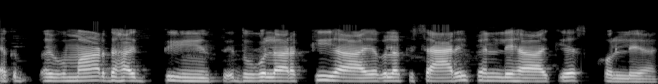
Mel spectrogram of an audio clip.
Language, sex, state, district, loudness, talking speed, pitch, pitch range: Hindi, female, Bihar, Sitamarhi, -15 LUFS, 145 wpm, 165 Hz, 155-175 Hz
